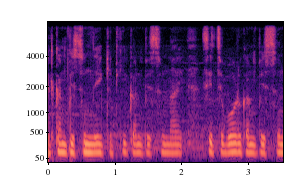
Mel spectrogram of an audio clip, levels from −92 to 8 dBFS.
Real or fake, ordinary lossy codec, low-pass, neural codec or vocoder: real; none; 7.2 kHz; none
